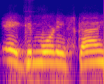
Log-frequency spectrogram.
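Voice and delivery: ordinary talk, nothing marked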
